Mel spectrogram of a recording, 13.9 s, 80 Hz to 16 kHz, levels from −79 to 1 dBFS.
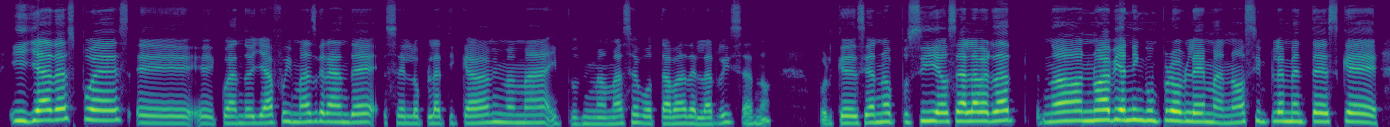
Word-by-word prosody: y 270 -2 +3
ya 280 +1 +6
después, 295 -2 +1
eh 200 -2 -5
eh, 195 -2 -7
cuando 200 0 -5
ya 210 +2 -2
fui 250 +2 -5
más 235 +1 -3
grande, 230 -1 -2
se 200 0 -9
lo 195 0 -6
platicaba 200 +2 -4
a - - -6
mi 235 - -3
mamá 215 -1 -5
y - - -11
pues 180 -1 -15
mi 185 - -9
mamá 180 +1 -6
se 220 +1 -6
botaba 195 -1 -4
de 195 - -2
la 180 0 -4
risa 215 +3 -9
¿no? 200 +8 -8 0.5
Porque 205 - -5
decía, 200 +2 -1
no, 240 +2 0
pues 225 -2 -11
sí 260 0 +3
o 245 0 +2
sea, 255 +1 +4
la 260 0 +6
verdad 260 +2 +4 0.2
no 260 +3 +2
no 270 +1 +4
había 290 0 +7
ningún 275 -3 +3
problema 245 -5 +3
¿no? 215 +3 -3
Simplemente 250 -1 0
es 240 - -3
que 235 -5 +1
230 Hz, 190 wpm, -18 LUFS, 200-255 Hz, 0.5 s, había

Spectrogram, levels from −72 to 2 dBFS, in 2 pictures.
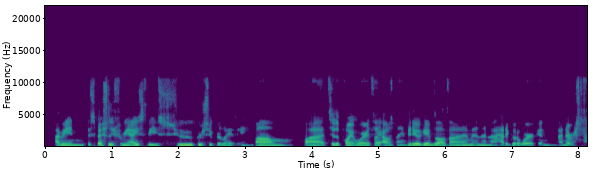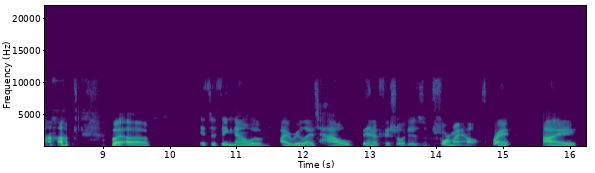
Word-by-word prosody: I 115 - +4
mean, 100 -4 +1
especially 125 +1 +2
for 110 - -7
me, 110 -2 +3
I - - +5
used 130 0 +2
to - - -20
be 100 -4 0
super, 120 -1 +1
super 105 -3 -4
lazy, 85 +2 -6
um, 85 -4 +3 0.2
uh, 90 -2 +4
to 125 - +1
the 110 - +2
point 115 -1 +2
where 105 -1 +3
it's 95 - -1
like 95 -1 +1
I - - +5
was 100 - -3
playing 90 -2 -7
video 115 +1 +5
games 115 0 +3
all 110 -1 +5
the - - -15
time, 105 -1 +1
and 100 -1 -4
then 100 -1 -2
I - - -1
had - - 0
to - - -1
go - - -1
to - - 0
work, 100 -2 0
and 90 -1 -5
I 100 - -2
never 100 -1 -1
stopped. - - 0 0.5
But, - - +6
uh, 100 -3 +1 0.8
it's 130 -1 -8
a 120 - -4
thing 135 +1 -3
now 125 +4 -1
of, 105 -4 -4 0.2
I 115 -1 +1
realize 110 0 -1
how 110 0 -2
beneficial 100 -2 -5
it 90 - -10
is 85 -2 -10 0.2
for - - +3
my - - 0
health, - - -7
right? 100 0 +3 0.5
I 105 0 +2
105 Hz, 215 wpm, -26 LUFS, 95-115 Hz, 0.8 s, But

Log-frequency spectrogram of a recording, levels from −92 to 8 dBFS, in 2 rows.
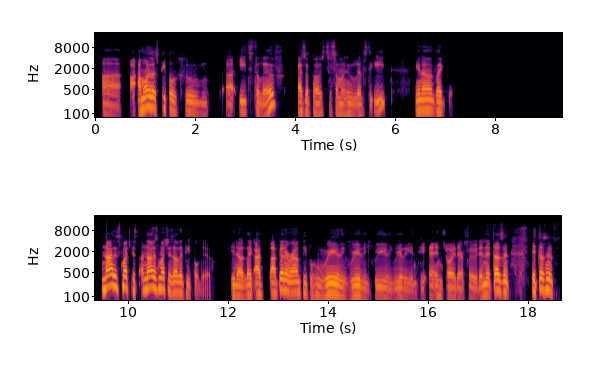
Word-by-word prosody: uh, 90 -4 -4 0.2
I - - +2
I'm 120 +2 +3
one 155 +3 +6
of - - +6
those 150 - +3
people 130 -7 -3
who, 105 -4 -7 0.4
uh, - - -2
eats 230 -1 -5
to - - -4
live 150 - +1 0.4
as 115 0 0
opposed 100 -3 -5
to 100 - -18
someone 100 -2 -7
who 100 -1 -7
lives 95 0 -7
to - - -14
eat, - - -4 0.6
you 125 +1 0
know, 130 0 +2
like 110 -3 0 2.5
Not 195 +7 +8
as 195 -4 +3
much 195 -1 +5
as 145 -1 -6
uh, - - +1
not 185 +4 +6
as 180 -2 +3
much 170 -3 +2
as 135 - -1
other 135 0 +2
people 115 -4 -9
do, - - -14 0.5
you 110 - -3
know? 105 -2 +3
Like, 115 +3 0
I've 120 -1 +4 0.2
I've 130 -1 +4
been 165 -1 +5
around 135 -2 +4
people 120 -4 -7
who 105 -3 -7
really, 115 -3 +3
really, 95 -2 -3
really, 95 -4 -7
really 85 -3 -7
enpe 75 - -18
e - - -16
enjoy 95 -3 -3
their 85 -2 -5
food, 95 -3 -7
and 105 +5 0
it 120 - 0
doesn't 145 -4 +5 0.4
it 145 -2 +2
doesn't 165 -4 +3
115 Hz, 185 wpm, -23 LUFS, 100-140 Hz, 2.5 s, Not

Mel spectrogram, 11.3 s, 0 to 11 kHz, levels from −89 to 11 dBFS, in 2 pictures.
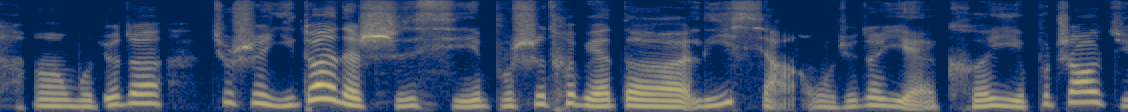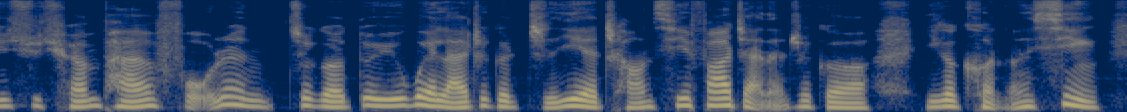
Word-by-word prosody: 呃， 190 -1 0
我 180 -1 -2
觉 220 +6 0
得 270 -1 +2 0.2
就 295 - -6
是 265 -1 +1
一 205 0 -2
段 395 - +8
的 215 - +7
实 185 +1 +5
习 180 -2 -4
不 185 +1 -6
是 245 +7 0
特 270 +2 -1
别 185 -4 +4
的 180 -4 +4
理 195 - -1
想， 190 - -6
我 165 -2 -6
觉 175 +3 -7
得 210 +1 -1
也 185 - -1
可 180 +2 -2
以 190 -4 +1
不 250 - -9
着 300 +2 +2
急 185 -8 -9
去 190 +1 -12
全 170 +2 -4
盘 180 0 -1
否 - - -9
认 200 -7 -3
这 205 - -4
个 165 -3 +1
对 200 +3 -1
于 195 - +2
未 205 -1 +3
来 150 -3 +2
这 200 - -6
个 175 -2 -2
职 145 -1 -5
业 180 -3 +3
长 145 0 -5
期 205 +5 -4
发 205 0 +3
展 - - -4
的 - - -9
这 170 - -6
个 145 -3 -2 0.3
一 165 - -5
个 180 0 +2
可 155 -1 -5
能 165 +5 -5
性。 190 -5 -1
185 Hz, 285 characters per minute, -21 LUFS, 170-210 Hz, 0.3 s, 段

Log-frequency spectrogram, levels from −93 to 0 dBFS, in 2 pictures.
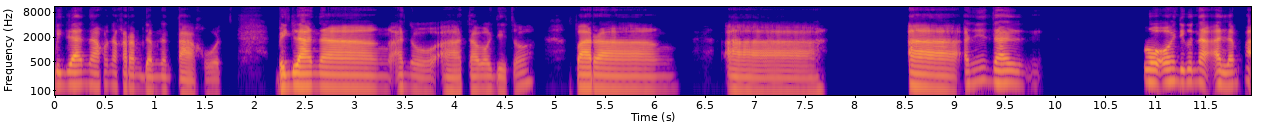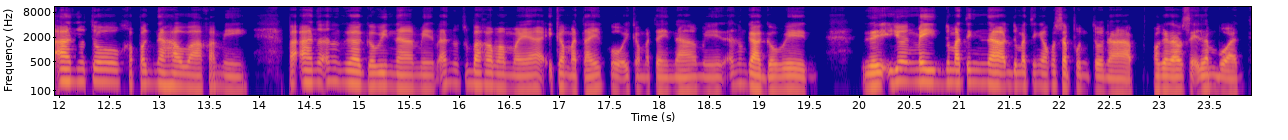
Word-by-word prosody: bigla 140 0 +2
na 135 -1 -1
akong 145 - -12
nakaramdam 120 -4 -3
ng 110 -1 -11
takot 95 +1 -2 0.6
bigla 130 +1 +7
ng 120 -2 +4
ano, 115 -4 -7
ah, 105 -1 -2
tawag 110 0 -3
dito, 130 +8 -10 0.4
parang, 115 -2 +3 0.5
ah, 105 -2 -1 0.9
ah, 120 -4 +6
ano 145 +1 -4
yun - - -18
dahil 150 -2 0 1.0
Oo. 165 0 +5
Hindi 165 -2 -2
ko 165 - -3
na 160 - +5
alam, 145 0 +1
paano 170 -1 +3
'to 165 -1 -4
kapag 145 +1 -7
nahawa 130 -4 -1
kami? 115 -2 -8 0.4
Paano 160 0 0
anong 165 -1 -9
gagawin 140 -3 -1
namin? 120 -1 -2
Ano 150 0 -7
'to, 145 - -17
baka 140 -1 -1
mamaya 120 -1 -2
ikamatay 115 -1 -4
ko, - - -7
ikamatay 110 0 -7
namin, 110 0 -6
anong 150 +1 -13
gagawin? 115 -1 +1 0.6
Day 135 +4 +2
iyon 165 -1 +1
may 165 -1 +7
dumating 155 0 -2
na 140 -3 +6
dumating 135 0 -6
ako 140 - -9
sa 140 - -1
punto 115 -2 -8
na 100 -2 0 0.2
pagkatapos 110 -1 0
ng - - -3
ilang 120 - -4
buwan, 105 -3 -2
125 Hz, 140 wpm, -27 LUFS, 110-145 Hz, 1.0 s, bigla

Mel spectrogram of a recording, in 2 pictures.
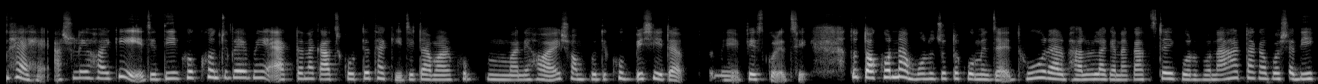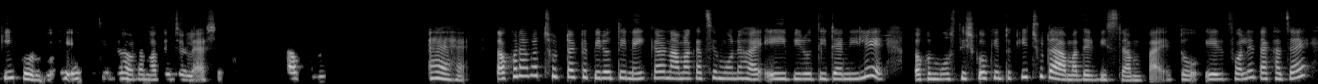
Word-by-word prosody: হ্যাঁ, 275 -8 +3
হ্যাঁ। - - -8
আসলে 295 +6 -5
হয় 270 -1 +1
কী? 370 - +2 0.3
যে, - - +1
দীর্ঘক্ষণ 300 +4 +1
যদি 315 +1 0
আমি 310 0 -3 0.2
একটানা 260 +3 -3
কাজ 235 0 +4
করতে 250 +2 +1
থাকি, 265 -1 -2
যেটা 230 +1 -1
আমার 220 0 +2
খুব 255 -2 -5 0.2
ম - - -3 0.2
মানে 215 +1 -1
হয়, 205 -2 +2 0.2
সম্প্রতি 235 -1 -2
খুব 275 -3 0
বেশি 255 +2 0
এটা 210 -3 +1 0.4
আমি 205 -1 -6 0.2
ফেস 235 -1 +4
করেছি। - - -4 0.5
তো - - +2
তখন 310 +2 +7
না? - - +6 0.2
মনোযোগটা 260 +1 -1
কমে 235 -2 +2
যায়। 205 - 0
"ধুর 285 +5 0
আর 240 - +4
ভালো 220 0 +1
লাগে 225 -1 +1
না, 215 - -2
কাজটাই 230 +4 +1
করব 225 -1 -1
না, - - -1
আর 300 - 0
টাকা 285 -2 -1
পয়সা 265 +1 +1
দিয়ে 255 - +3
কী 300 - +2
করব?" 225 -5 +4 0.2
এই, 255 - +5
এই 270 - +1 0.2
চিন্তাভাবনা 260 -4 -1
মাথায় 225 +2 -2
চলে 200 -2 0
আসে। - - -7 0.7
তখন 275 +6 +1 1.1
হ্যাঁ, 275 -4 +5
হ্যাঁ। 200 - -5 0.3
তখন 275 +9 +4
আমার 410 0 -1
ছোট্ট 370 -2 -1
একটা 330 0 -2
বিরতি 295 0 +2
নেই। 265 - +2
কারণ 295 0 +1
আমার 275 0 +1
কাছে 280 +2 -1
মনে 270 +1 -1
হয়, 235 -1 +3 0.2
এই 260 - +3
বিরতিটা 250 0 +1
নিলে 315 +10 +2 0.4
তখন 235 +3 +2
মস্তিষ্কও 250 +2 0
কিন্তু 285 0 -2
কিছুটা 335 -1 +2
আমাদের 215 0 +1
বিশ্রাম 210 -3 -2
পায়। - - -1
তো 225 - 0 0.3
এর 235 - +4
ফলে 255 +4 0
দেখা 265 0 +1
যায় 340 +8 +3
260 Hz, 185 wpm, -24 LUFS, 235-285 Hz, 1.1 s, তখন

